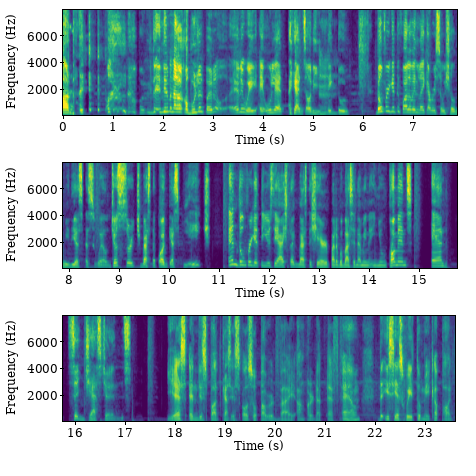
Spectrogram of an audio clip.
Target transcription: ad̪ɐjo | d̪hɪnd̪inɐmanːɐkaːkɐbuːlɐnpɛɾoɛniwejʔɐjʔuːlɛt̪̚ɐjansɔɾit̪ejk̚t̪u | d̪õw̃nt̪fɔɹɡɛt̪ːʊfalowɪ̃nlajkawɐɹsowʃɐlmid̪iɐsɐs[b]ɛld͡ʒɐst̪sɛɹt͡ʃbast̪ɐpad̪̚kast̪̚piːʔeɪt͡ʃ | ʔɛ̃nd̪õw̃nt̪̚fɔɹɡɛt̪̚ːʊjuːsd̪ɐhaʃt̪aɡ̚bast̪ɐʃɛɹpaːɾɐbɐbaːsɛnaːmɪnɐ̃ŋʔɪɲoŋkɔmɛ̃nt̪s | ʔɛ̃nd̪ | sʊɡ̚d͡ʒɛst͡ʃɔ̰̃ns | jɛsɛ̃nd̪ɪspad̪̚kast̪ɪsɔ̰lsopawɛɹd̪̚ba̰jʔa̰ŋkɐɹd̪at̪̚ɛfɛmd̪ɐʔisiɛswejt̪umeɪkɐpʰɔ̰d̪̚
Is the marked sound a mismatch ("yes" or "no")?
yes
